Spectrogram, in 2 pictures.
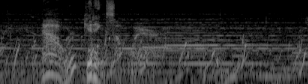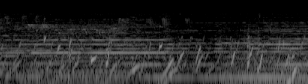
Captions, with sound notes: - Now we're getting somewhere. (bog bubbling)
